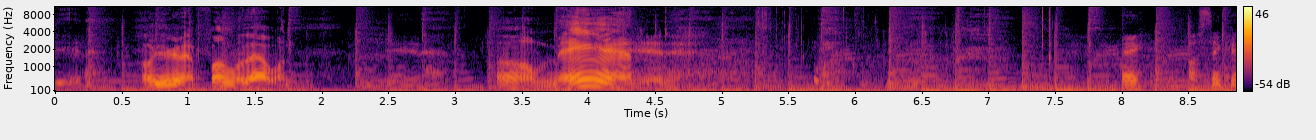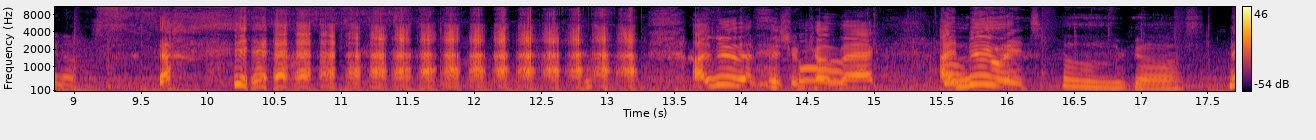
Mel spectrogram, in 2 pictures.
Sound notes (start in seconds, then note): 9.3 laughing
